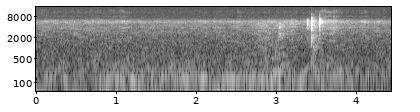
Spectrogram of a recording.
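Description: Near silence: room tone with a faint low hum, and one small click a little before the end.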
